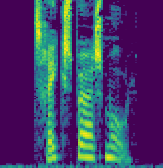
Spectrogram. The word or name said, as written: trickspørgsmål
